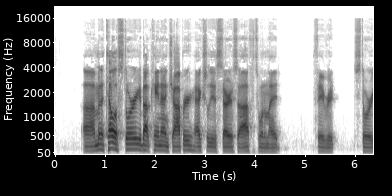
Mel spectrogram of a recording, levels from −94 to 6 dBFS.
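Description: Speech clip, no technical faults.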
